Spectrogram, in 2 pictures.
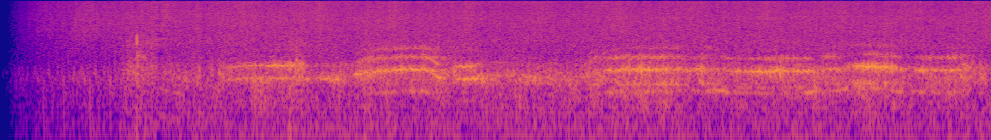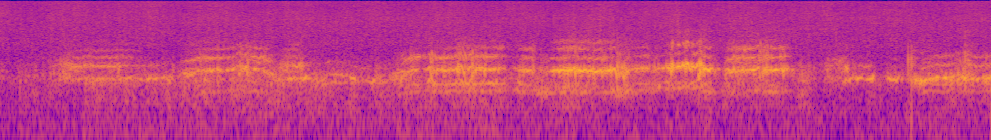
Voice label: Zulu Recordings; Father Franz Mayr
